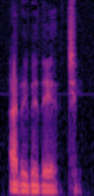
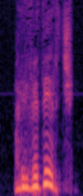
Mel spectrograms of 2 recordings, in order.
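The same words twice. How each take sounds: First: Low, quiet goodbye; hushed parting word, pitched down; soft farewell. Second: Said in the usual way. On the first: Acted. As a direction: answer the goodbye softly and low. Answering goodbye, lower and softer.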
